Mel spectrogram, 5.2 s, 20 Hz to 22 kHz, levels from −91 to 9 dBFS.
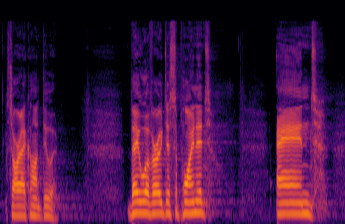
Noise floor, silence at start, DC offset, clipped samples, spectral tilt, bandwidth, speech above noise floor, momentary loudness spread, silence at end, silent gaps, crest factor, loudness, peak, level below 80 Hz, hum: -57 dBFS; 0.1 s; under 0.1%; under 0.1%; -5.5 dB/octave; 15.5 kHz; 35 dB; 15 LU; 0.3 s; none; 18 dB; -21 LUFS; -4 dBFS; -66 dBFS; none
